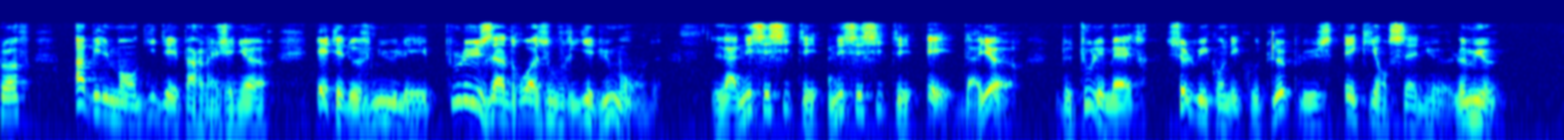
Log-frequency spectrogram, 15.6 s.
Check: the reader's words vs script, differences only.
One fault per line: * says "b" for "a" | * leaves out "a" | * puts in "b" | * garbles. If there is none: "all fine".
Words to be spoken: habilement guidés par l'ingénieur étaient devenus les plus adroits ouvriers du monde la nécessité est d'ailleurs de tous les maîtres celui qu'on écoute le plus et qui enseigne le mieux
* puts in "nécessité"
